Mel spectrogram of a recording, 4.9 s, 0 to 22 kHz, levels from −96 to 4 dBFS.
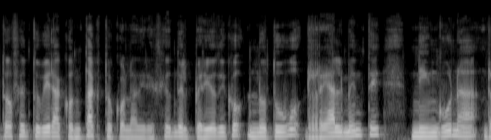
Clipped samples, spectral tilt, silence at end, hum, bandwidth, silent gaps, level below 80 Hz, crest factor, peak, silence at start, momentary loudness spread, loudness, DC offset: under 0.1%; -9 dB/octave; 0 s; none; 10.5 kHz; none; -58 dBFS; 16 dB; -10 dBFS; 0 s; 7 LU; -27 LUFS; under 0.1%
